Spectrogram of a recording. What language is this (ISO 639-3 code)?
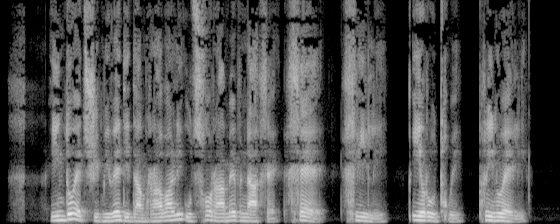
kat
